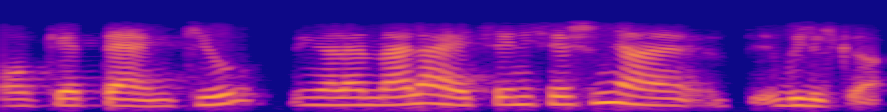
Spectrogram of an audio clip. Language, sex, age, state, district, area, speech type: Malayalam, female, 30-45, Kerala, Kannur, rural, conversation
